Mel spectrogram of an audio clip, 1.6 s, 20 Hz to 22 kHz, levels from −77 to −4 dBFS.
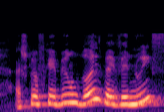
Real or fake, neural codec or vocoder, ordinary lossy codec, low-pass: real; none; none; 7.2 kHz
